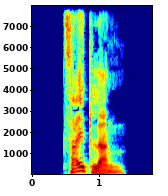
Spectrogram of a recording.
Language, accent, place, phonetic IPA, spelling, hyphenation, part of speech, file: German, Germany, Berlin, [ˈt͡saɪ̯tlaŋ], Zeitlang, Zeit‧lang, noun, De-Zeitlang.ogg
- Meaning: while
